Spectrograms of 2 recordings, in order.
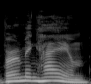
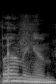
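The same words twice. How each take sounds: First: It is said in an American accent. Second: It is said in an English accent.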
